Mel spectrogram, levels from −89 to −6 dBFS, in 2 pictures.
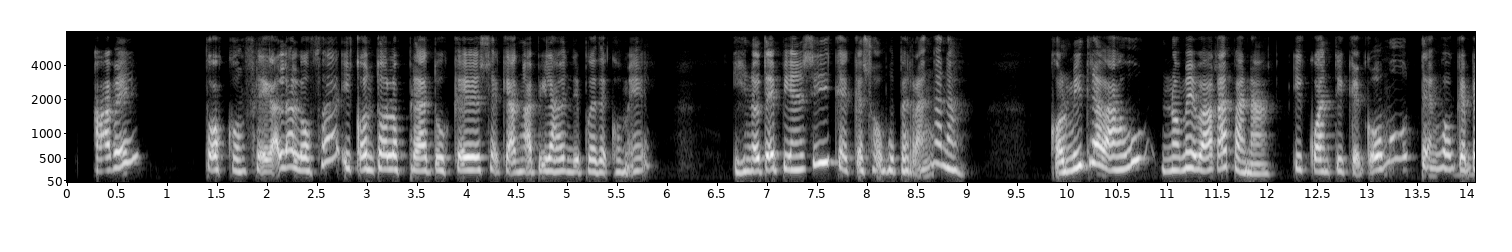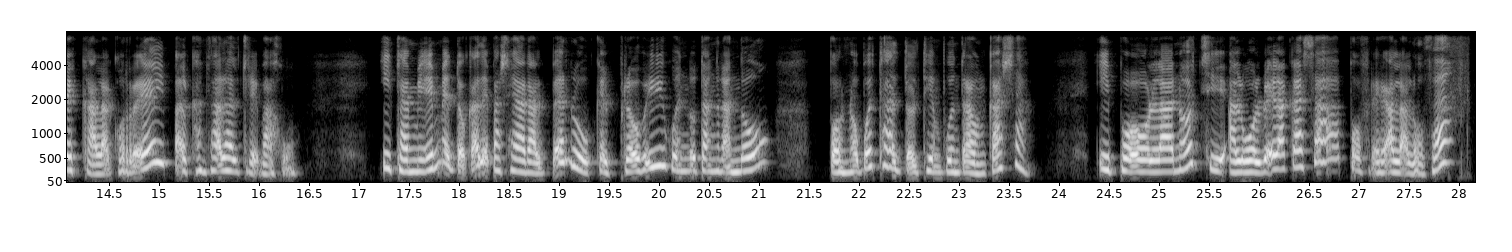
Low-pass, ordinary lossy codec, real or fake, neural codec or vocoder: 7.2 kHz; Opus, 64 kbps; real; none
